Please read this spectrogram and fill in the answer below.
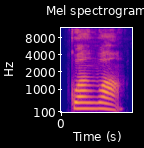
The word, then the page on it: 观望: guān wàng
